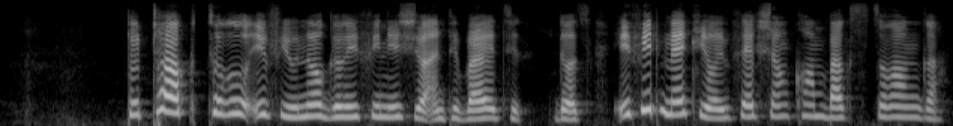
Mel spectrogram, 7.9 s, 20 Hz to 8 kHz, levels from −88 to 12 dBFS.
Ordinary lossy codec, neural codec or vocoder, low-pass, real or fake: none; codec, 44.1 kHz, 7.8 kbps, Pupu-Codec; 7.2 kHz; fake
